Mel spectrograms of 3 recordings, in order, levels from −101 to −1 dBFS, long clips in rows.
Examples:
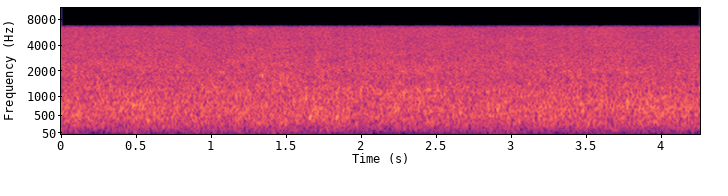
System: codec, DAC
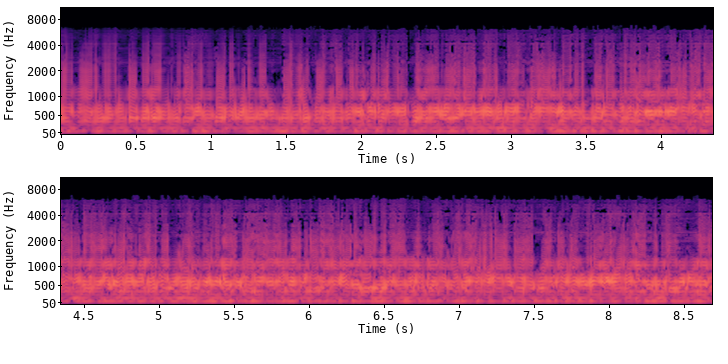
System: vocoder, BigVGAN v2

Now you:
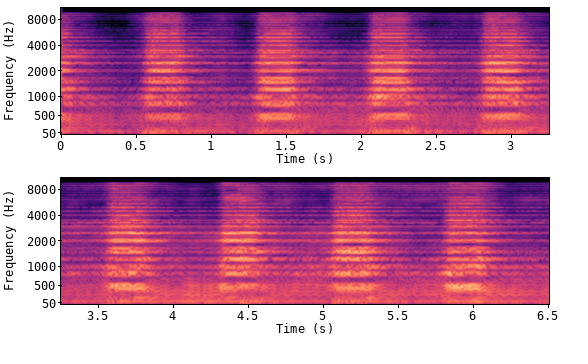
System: vocoder, Vocos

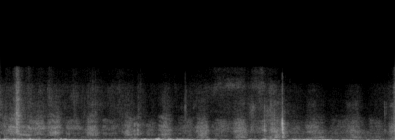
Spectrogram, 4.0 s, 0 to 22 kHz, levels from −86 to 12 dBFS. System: none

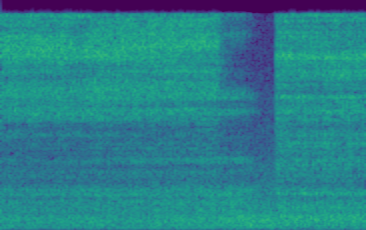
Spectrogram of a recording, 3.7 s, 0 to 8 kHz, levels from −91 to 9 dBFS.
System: none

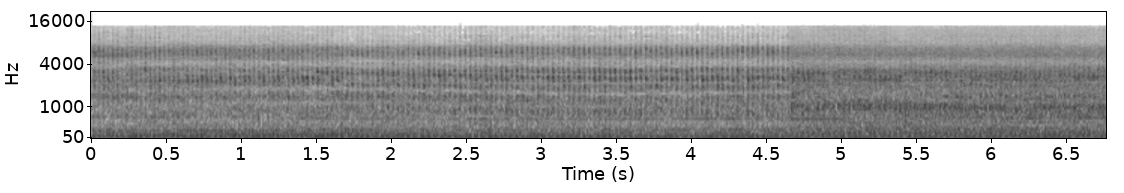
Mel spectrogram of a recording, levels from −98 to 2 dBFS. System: none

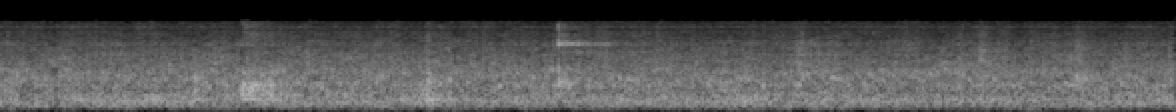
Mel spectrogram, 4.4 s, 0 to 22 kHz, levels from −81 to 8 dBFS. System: codec, HILCodec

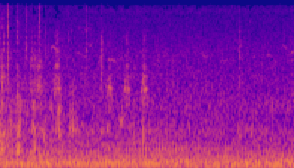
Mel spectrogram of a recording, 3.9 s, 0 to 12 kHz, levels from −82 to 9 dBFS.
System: none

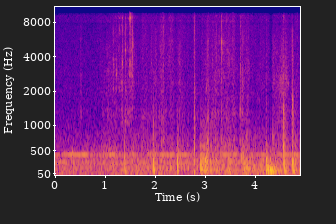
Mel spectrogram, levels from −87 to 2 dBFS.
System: vocoder, BigVGAN v2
